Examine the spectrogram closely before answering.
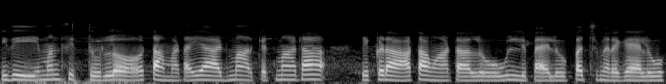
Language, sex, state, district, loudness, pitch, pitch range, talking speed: Telugu, female, Andhra Pradesh, Chittoor, -18 LUFS, 205 Hz, 190-215 Hz, 125 wpm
